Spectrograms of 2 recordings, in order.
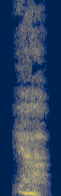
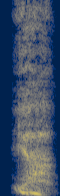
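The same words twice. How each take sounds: First: High, breathless little yelp; panted. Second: High, short gasp of assent; breathed. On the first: Piper agreeing while half strangled, panting. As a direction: pant it out in one short burst. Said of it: "panted Piper". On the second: Piper unable to nod, breathing his answer. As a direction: breathe it out with no air to spare. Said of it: "Piper breathed". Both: A narrator's reading.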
